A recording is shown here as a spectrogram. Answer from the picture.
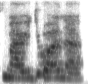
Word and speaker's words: marijuana: meal car it is pronounced us it was pronounced as marijuana this the j is silence kudos i still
